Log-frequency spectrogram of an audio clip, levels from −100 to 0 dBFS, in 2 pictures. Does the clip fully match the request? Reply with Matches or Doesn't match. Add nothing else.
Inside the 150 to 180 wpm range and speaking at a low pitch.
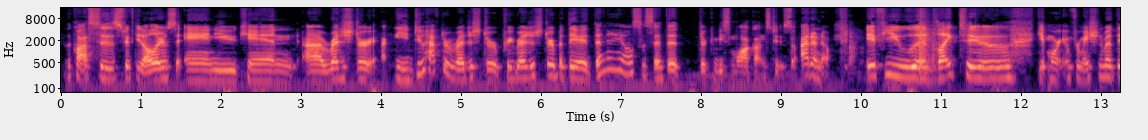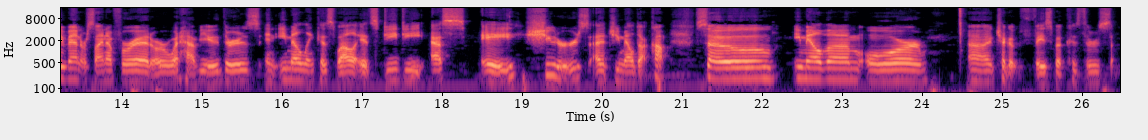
Doesn't match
